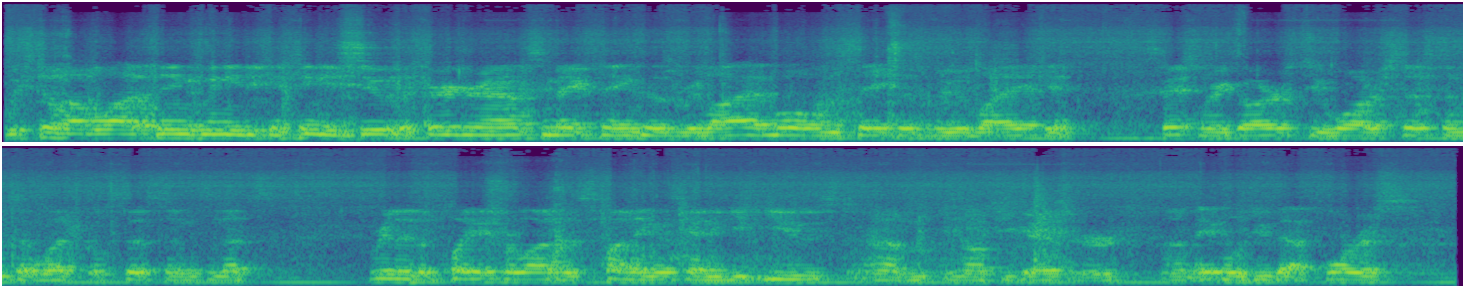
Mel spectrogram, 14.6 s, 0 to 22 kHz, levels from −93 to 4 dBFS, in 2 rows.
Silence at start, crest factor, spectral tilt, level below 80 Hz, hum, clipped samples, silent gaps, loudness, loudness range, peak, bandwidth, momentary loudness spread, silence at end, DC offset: 0 s; 10 dB; -5 dB/octave; -54 dBFS; none; under 0.1%; none; -16 LUFS; 3 LU; -6 dBFS; over 20 kHz; 7 LU; 0 s; under 0.1%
